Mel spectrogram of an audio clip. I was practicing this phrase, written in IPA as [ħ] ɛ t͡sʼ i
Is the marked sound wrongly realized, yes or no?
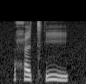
no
